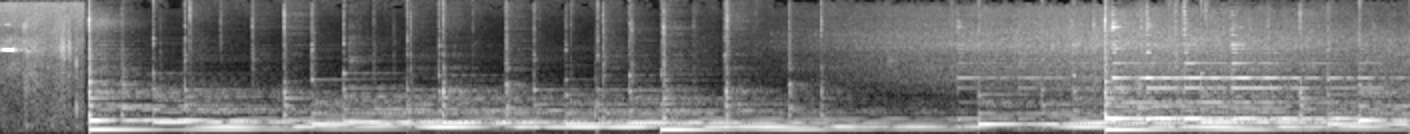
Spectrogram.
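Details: Calm new-age music with sustained ringing, bell-like tones and soft plucked notes; no barking or howling.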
